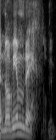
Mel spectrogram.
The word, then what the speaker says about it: Noviembre: Senor Octobre, are you going to be Senor Novembre? Am I pronouncing that right? Yeah, close enough. There we go. Yeah, Noviembre.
